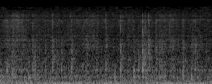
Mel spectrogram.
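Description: Surface noise of a 1924 Victor 78 rpm shellac record as the stylus runs through the lead-in groove: a steady hiss with faint crackles and ticks.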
